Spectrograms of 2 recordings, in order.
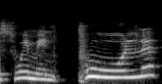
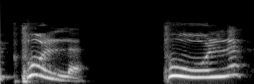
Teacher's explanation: the first is long and the second is short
